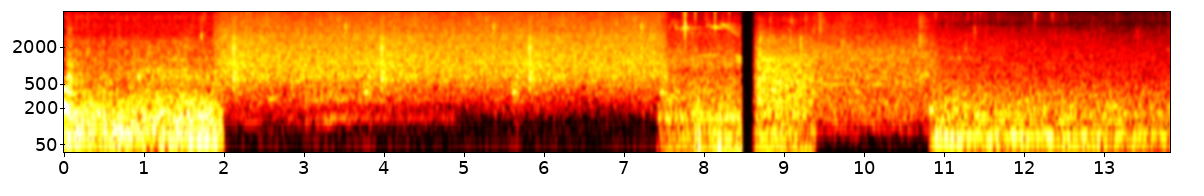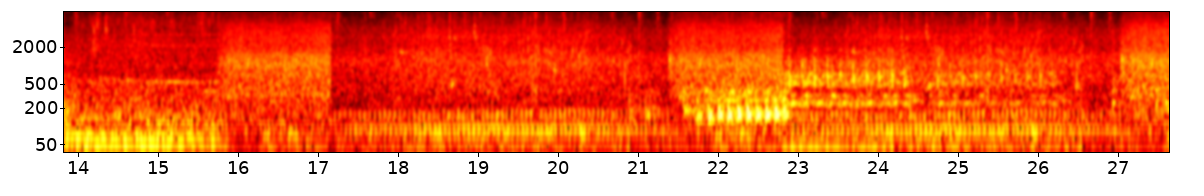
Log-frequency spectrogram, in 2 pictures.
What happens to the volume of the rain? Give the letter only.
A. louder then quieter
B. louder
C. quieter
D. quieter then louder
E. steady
C.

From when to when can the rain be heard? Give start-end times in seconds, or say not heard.
0.0-27.5.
